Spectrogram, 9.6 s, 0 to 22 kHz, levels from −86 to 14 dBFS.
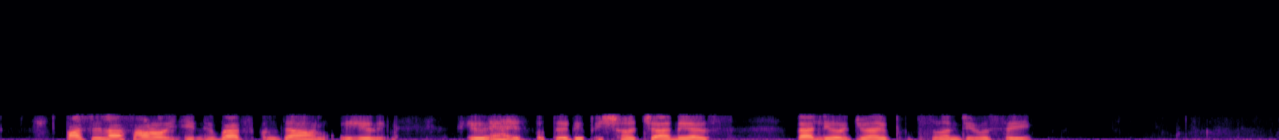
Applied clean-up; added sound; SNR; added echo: neural diffusion model UNIVERSE++.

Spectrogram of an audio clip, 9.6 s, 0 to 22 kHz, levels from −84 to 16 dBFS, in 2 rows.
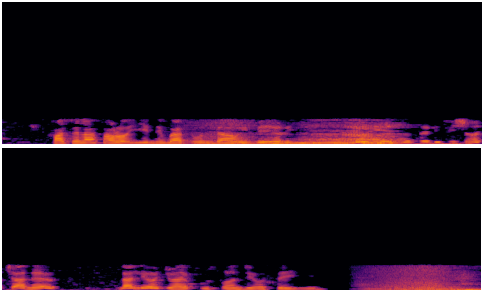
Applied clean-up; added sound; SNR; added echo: classical method Wiener filter.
